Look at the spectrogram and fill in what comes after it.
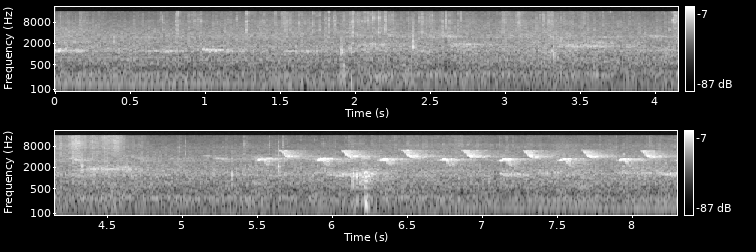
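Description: A bird calling in a fast run of short, high, falling notes, about three a second, starting about five and a half seconds in, over a low steady hum.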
